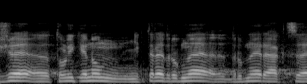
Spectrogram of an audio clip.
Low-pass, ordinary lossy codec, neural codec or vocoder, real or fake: 7.2 kHz; AAC, 48 kbps; codec, 16 kHz, 8 kbps, FreqCodec, larger model; fake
